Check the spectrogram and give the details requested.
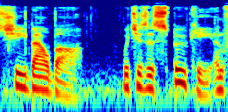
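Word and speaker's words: Xibalba: The Maya believed these caves were entrances to the underworld called Zabalba, pronounced Sheib Balbar, which is as spooky and full of trials as it sounds.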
